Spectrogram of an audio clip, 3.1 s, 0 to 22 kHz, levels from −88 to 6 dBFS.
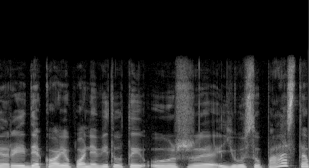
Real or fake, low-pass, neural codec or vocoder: real; 14.4 kHz; none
